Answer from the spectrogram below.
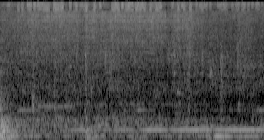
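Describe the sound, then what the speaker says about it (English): Tap water runs steadily into a kitchen sink while potatoes are washed under it, a continuous close splashing hiss with no talking. "So what I do is I wash the potatoes."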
